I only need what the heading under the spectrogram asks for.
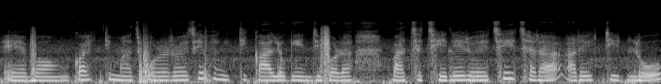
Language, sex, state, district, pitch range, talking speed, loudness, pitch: Bengali, male, West Bengal, North 24 Parganas, 185-195 Hz, 165 wpm, -16 LUFS, 190 Hz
